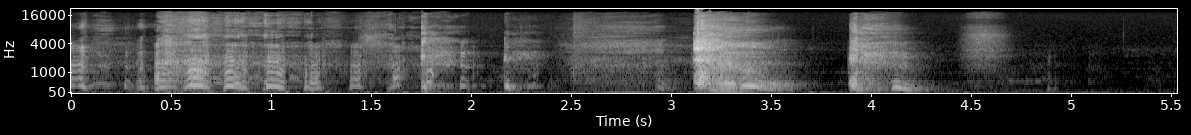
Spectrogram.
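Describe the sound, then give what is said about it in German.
A voice laughs briefly, then breaks into a short coughing fit: two or three harsh, loud coughs in quick succession, trailing off into quiet. “da kommt da wieder der Hustenanfall.”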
